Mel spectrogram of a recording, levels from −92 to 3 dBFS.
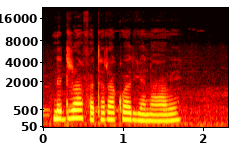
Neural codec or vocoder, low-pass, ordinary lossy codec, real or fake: none; 19.8 kHz; none; real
